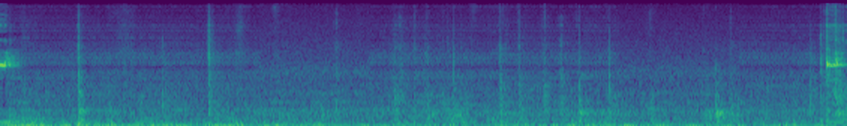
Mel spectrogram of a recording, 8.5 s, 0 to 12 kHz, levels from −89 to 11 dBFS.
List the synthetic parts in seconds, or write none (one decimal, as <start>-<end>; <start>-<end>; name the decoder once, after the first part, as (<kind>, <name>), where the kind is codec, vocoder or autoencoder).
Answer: 0.0-2.6 (codec, SNAC); 3.7-6.2; 7.4-8.5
